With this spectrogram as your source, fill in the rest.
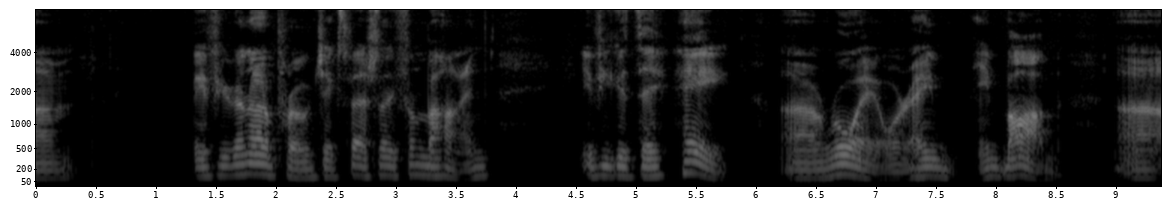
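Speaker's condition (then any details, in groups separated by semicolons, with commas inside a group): Spastic diplegia cerebral palsy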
